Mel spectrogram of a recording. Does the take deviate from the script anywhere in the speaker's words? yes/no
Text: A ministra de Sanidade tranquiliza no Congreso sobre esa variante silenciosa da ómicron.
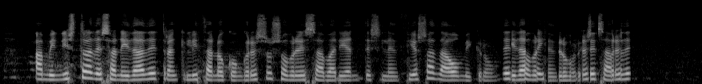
yes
